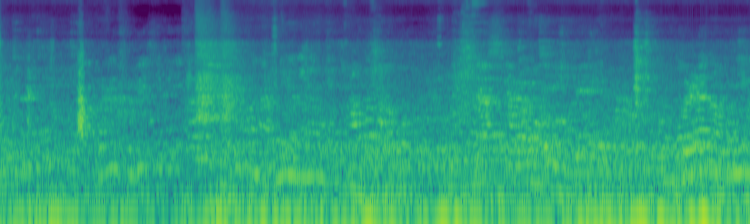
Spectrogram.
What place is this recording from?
restaurant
